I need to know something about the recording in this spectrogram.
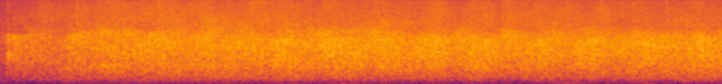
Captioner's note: audience applauds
